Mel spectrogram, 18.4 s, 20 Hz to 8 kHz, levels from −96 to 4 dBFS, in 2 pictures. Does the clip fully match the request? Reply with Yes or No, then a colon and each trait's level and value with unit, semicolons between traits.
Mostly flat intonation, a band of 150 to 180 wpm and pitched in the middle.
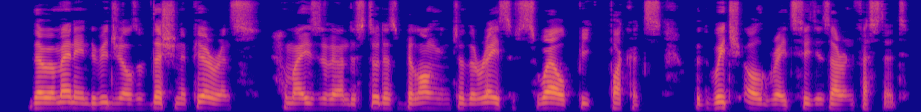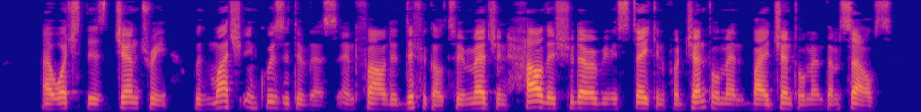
No: narrow, 2.1 semitones; average, 165 wpm; low, 130 Hz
